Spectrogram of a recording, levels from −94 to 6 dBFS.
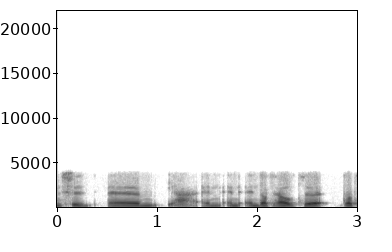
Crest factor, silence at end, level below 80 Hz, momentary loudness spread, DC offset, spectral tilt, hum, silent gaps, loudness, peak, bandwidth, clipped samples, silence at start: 18 dB; 0 s; -68 dBFS; 12 LU; under 0.1%; -6 dB/octave; none; none; -25 LUFS; -6 dBFS; 4.1 kHz; under 0.1%; 0 s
